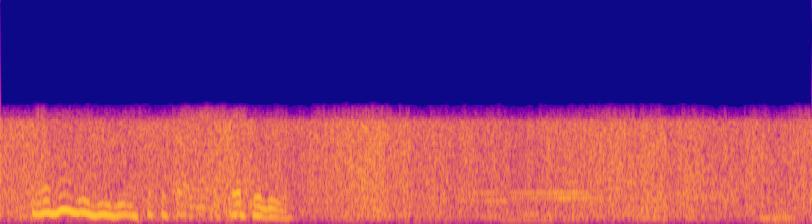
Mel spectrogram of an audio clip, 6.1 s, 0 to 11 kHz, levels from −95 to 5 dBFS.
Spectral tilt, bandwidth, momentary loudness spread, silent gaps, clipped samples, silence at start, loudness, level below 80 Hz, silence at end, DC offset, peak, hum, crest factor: -17 dB/octave; 2.3 kHz; 9 LU; none; under 0.1%; 0 s; -16 LUFS; -44 dBFS; 0 s; under 0.1%; 0 dBFS; none; 16 dB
